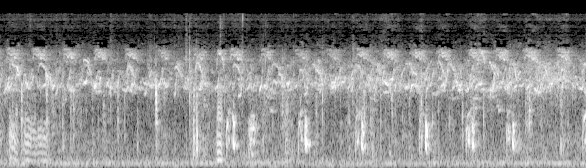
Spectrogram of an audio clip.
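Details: Chickens going about their daily activity: short, repeated low clucks scattered through the clip under a constant dense layer of high, chattering chirps.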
